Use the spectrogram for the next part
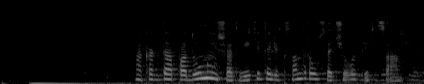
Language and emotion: Russian, neutral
